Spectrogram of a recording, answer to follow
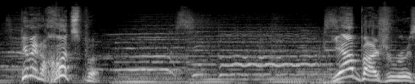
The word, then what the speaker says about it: Bajiru: Yeah, Bajiru is how you say it.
